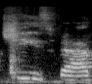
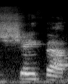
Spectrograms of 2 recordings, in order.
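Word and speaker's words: Chez Fab: me about this and no it's not cheese Fab it's shape app it's French because I'm in Baton Rouge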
